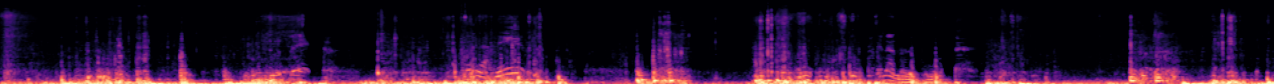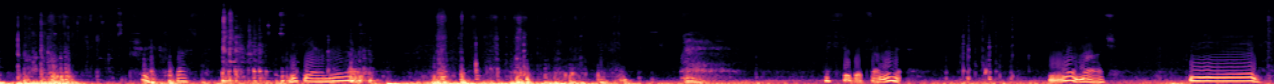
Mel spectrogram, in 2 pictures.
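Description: Rummaging through a plastic wheelie bin: bin bags rustling and glass bottles clinking and knocking as they are handled, many sharp knocks in a row, with indistinct voices now and then.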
